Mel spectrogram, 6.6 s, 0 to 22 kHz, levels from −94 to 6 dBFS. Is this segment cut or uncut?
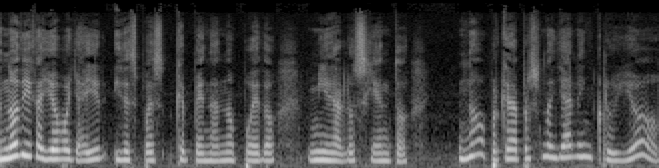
uncut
